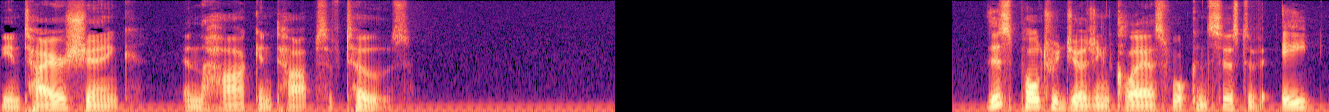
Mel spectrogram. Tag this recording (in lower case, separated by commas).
speech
